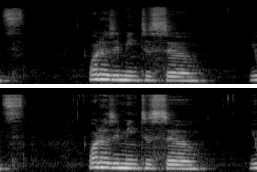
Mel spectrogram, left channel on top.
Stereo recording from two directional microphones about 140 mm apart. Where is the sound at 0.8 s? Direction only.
10° left (ahead or behind).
